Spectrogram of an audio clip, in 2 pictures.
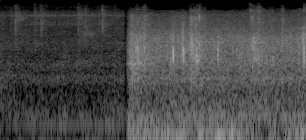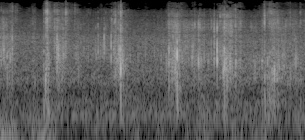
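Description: Quiet room tone, then about a second in footsteps on gravel begin abruptly: irregular crunching steps over a low rumble.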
